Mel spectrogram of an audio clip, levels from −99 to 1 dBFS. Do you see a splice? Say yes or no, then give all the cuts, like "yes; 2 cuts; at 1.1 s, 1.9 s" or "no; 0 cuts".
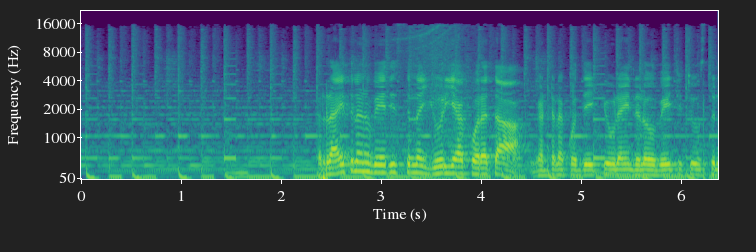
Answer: yes; 1 cut; at 1.5 s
